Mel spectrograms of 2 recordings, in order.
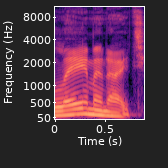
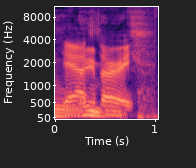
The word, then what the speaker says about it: Lamanites: The Lamanites. You said it wrong. The Lamanites.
